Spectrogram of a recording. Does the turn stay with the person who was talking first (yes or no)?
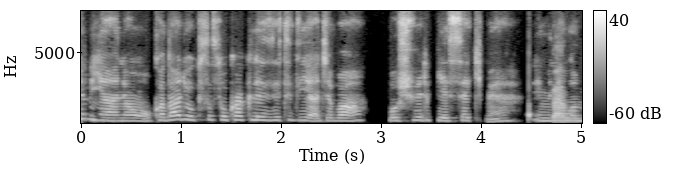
no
